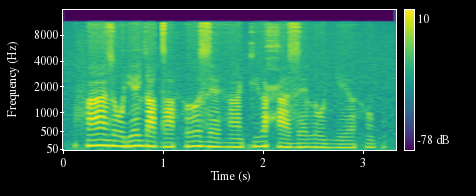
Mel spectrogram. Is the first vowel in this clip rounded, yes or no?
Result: no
